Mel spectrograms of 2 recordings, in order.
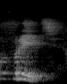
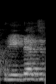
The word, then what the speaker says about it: fridge: एक सिंपल सा एग्जांपल है, सबके घरों में रहता है क्या, फ्रिज, FRIDGE, क्या पढ़ते हैं इसे हम लोग, फ्रिज, है ना, फ्रीडज नहीं पढ़ते।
